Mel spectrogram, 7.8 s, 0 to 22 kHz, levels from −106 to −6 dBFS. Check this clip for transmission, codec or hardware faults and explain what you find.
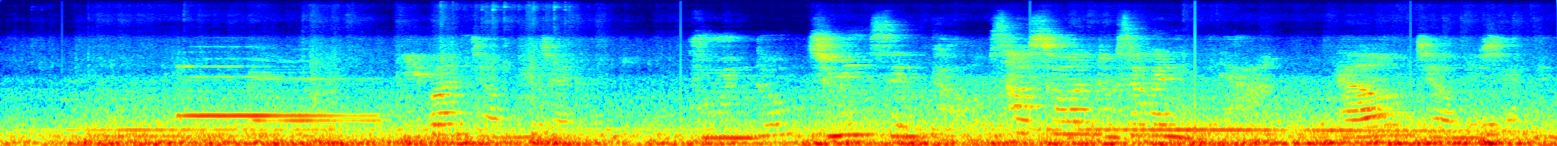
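There's one fault here, repeating five times as short clicks.

Dropped samples, at 0.31, 3.40, 5.15, 5.97 and 7.05 s: each is a single sharp click. The likely cause is a tiny gap, well under a millisecond, where the waveform jumps straight to a later value. That step makes the tick, though nothing audible goes missing.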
